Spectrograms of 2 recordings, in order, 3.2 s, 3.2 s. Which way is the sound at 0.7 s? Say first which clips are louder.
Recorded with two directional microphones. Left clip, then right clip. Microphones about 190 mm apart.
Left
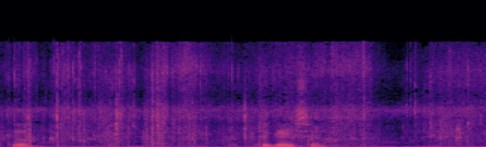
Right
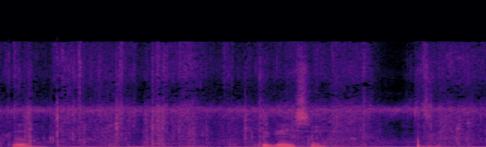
Left 4 dB; 55° left (ahead or behind).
